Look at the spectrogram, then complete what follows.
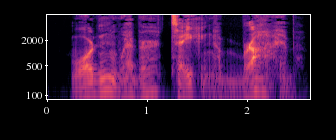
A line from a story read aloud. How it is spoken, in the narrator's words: Bronson muttered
